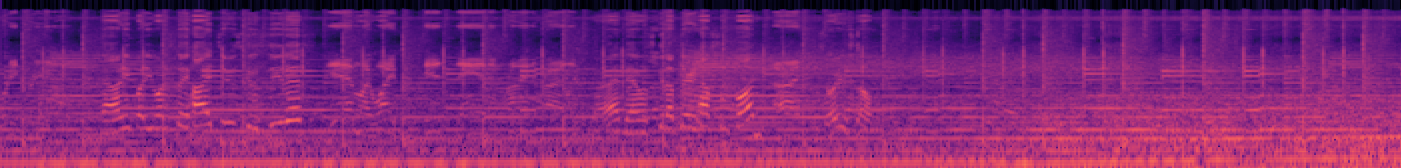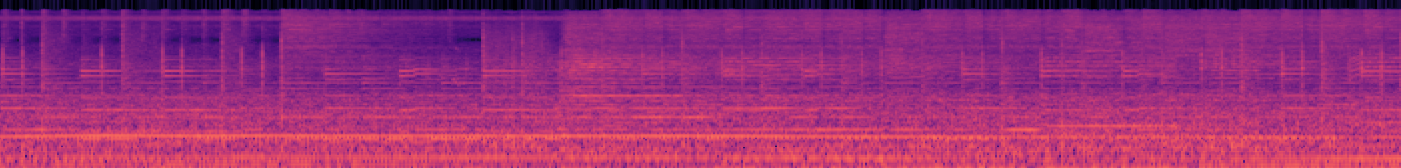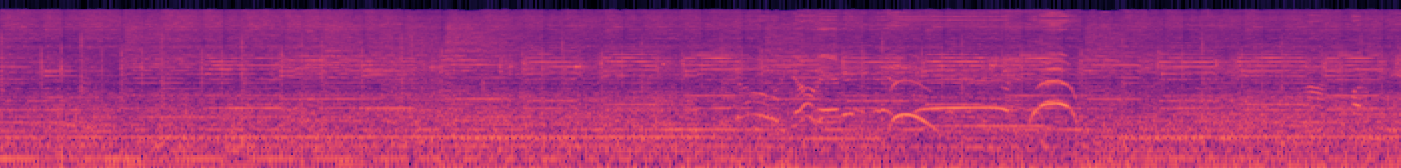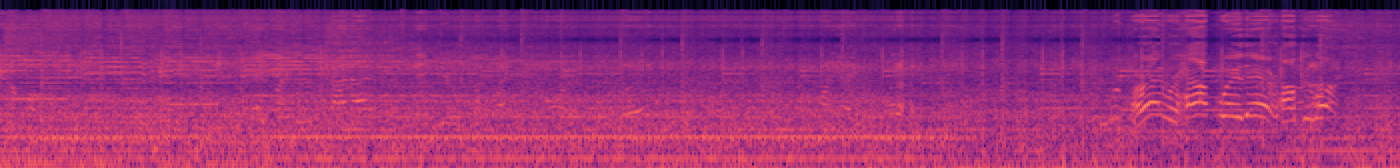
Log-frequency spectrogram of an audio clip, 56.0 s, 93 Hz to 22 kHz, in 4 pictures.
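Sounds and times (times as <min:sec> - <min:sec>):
music: 0:00.0 - 0:56.0
small plane engine and propeller: 0:00.0 - 0:56.0
person singing: 0:35.3 - 0:38.9.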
